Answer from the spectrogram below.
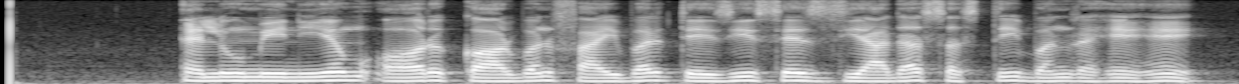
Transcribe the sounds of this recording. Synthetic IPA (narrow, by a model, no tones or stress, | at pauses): ɛːluːmiːnijəmɔːɾkɔːɾbənfaːɪbəɾt̪eːzisezijaːd̪asɐst̪ibɐnɾɐɦeɦɛ̃ː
